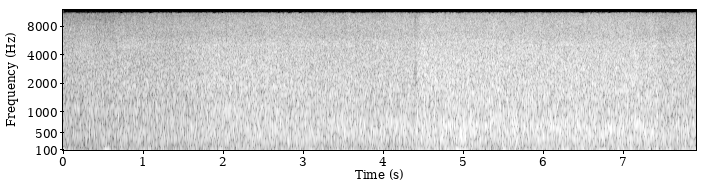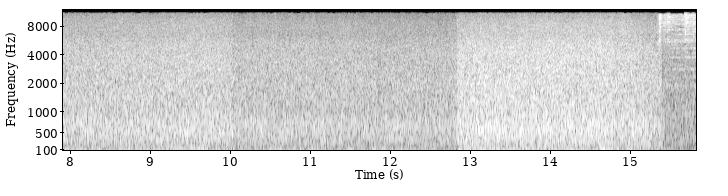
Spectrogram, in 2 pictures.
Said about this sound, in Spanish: Y otra vez al Tajo, al río Tajo, que sigue combatiendo contra la tierra que lo aprieta, lo atosiga, y en esa lucha remansa a veces sus aguas y se desofoca del duro itinerario que atraviesa.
